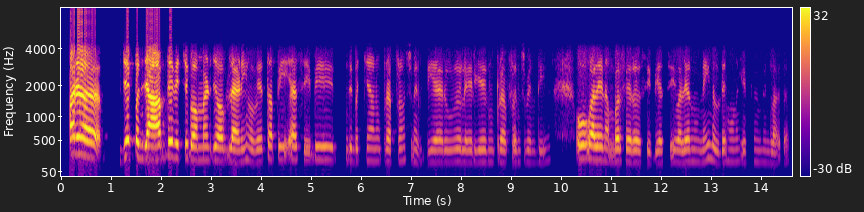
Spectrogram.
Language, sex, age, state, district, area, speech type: Punjabi, female, 60+, Punjab, Firozpur, urban, conversation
